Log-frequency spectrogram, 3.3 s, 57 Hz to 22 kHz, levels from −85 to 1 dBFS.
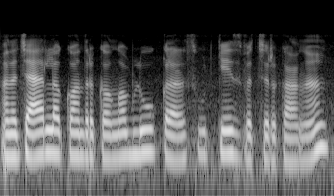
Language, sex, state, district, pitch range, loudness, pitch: Tamil, female, Tamil Nadu, Kanyakumari, 180-205 Hz, -17 LUFS, 190 Hz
